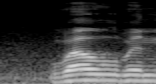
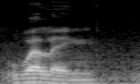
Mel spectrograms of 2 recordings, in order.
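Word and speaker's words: Welwyn: hi back to you wellwyn is actually pronounced welling oh well thank you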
